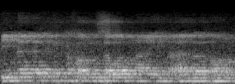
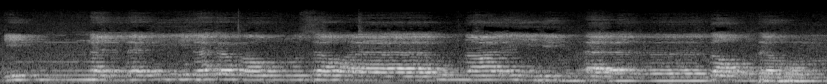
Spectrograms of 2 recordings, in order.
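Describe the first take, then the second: First: It is recited quickly and hurriedly. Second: It is recited slowly and carefully. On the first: The reading brings no calm to the soul. The speaker calls it wrong. "kita baca dengan cepat" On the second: Each letter is given its due, bringing calm. The speaker calls it right. "baca dengan satu keadaan yang tertil"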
